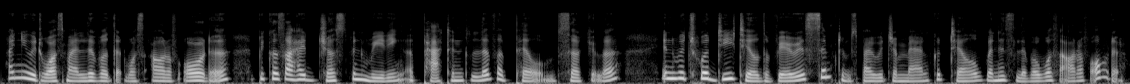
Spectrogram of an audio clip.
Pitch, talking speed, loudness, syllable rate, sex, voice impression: 190 Hz, 225 wpm, -20 LUFS, 5.6 syllables/s, female, feminine, adult-like, slightly fluent, slightly sincere, slightly friendly, slightly sweet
